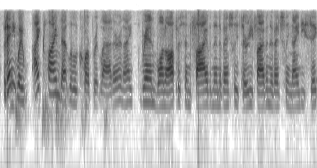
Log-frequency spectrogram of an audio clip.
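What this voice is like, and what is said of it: New York accent. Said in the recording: “New York, where I get my accent”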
